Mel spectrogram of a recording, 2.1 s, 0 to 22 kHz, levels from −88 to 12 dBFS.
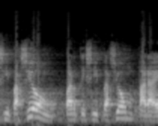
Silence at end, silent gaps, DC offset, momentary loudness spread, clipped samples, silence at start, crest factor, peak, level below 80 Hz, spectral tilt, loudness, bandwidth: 0 s; none; under 0.1%; 7 LU; under 0.1%; 0 s; 14 dB; 0 dBFS; -58 dBFS; -6 dB/octave; -14 LUFS; 7.2 kHz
